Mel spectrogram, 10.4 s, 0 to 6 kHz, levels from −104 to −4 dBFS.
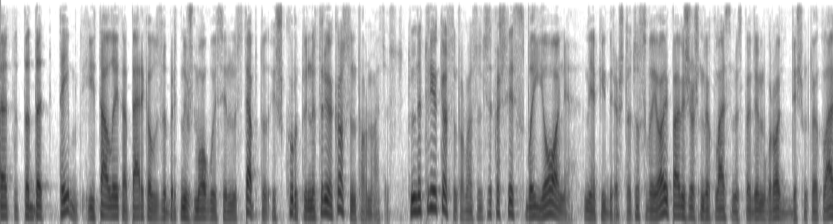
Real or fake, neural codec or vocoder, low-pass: fake; codec, 16 kHz, 2 kbps, FunCodec, trained on LibriTTS, 25 frames a second; 5.4 kHz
